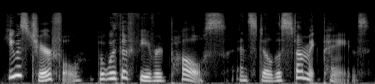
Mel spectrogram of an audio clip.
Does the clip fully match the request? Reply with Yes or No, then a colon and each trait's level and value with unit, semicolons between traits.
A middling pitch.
No: high, 215 Hz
